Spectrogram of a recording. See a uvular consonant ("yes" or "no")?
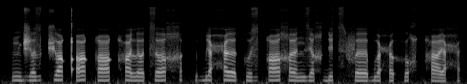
yes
